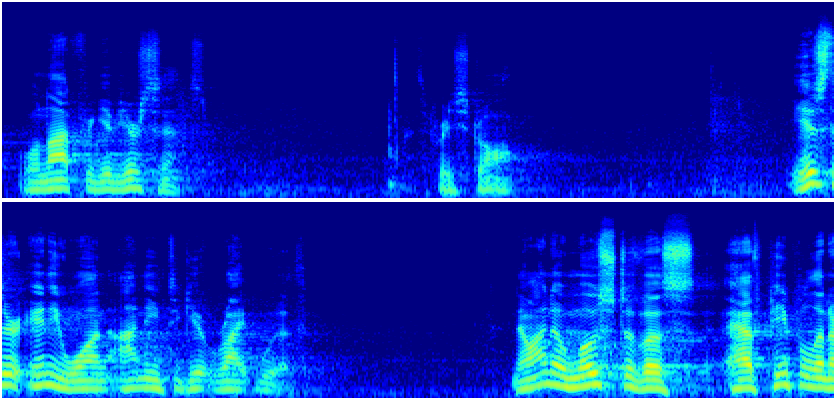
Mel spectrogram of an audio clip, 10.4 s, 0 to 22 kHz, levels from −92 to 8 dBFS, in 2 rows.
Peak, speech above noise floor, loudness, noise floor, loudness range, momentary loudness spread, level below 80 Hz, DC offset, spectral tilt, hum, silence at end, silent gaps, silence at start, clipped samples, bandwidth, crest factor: -16 dBFS; 39 dB; -37 LUFS; -76 dBFS; 19 LU; 19 LU; -72 dBFS; under 0.1%; -4.5 dB/octave; none; 0 s; none; 0.15 s; under 0.1%; 17 kHz; 24 dB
